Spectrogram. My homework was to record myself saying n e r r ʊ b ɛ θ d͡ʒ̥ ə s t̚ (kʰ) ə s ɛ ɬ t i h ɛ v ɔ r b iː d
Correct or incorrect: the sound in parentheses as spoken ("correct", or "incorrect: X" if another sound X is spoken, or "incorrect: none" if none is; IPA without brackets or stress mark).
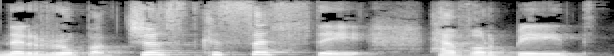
correct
